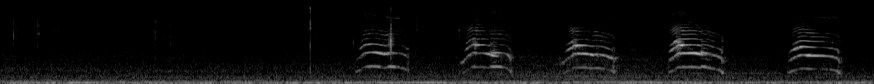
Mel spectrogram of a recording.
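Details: Young stray cat crying: five clear, arched meows, spaced about a second apart, each loud and rich in overtones, over a low rumbling background.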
